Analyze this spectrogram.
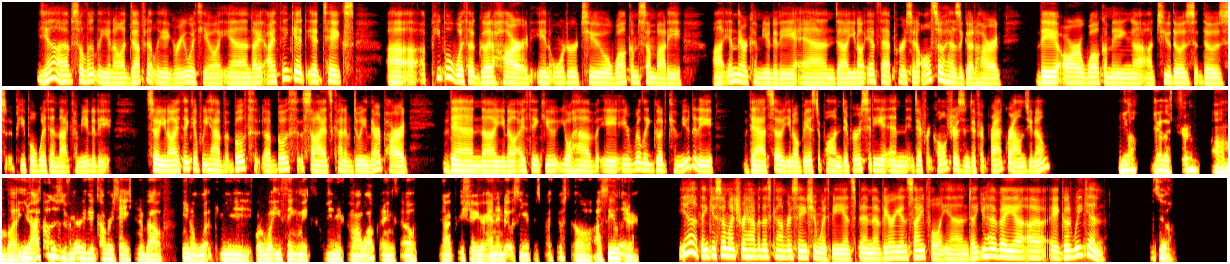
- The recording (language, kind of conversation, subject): English, unstructured, What makes a community feel welcoming to everyone?
- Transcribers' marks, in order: distorted speech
